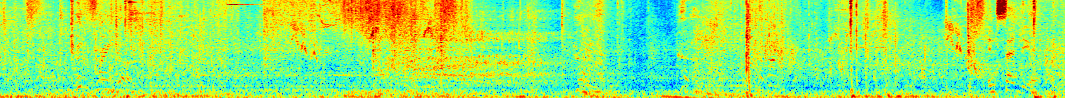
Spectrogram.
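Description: Repeated booming fire-blast spell impacts from Hogwarts Legacy, loud and dense, with several thudding bursts spread across the stretch over continuous game effects and some voice.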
